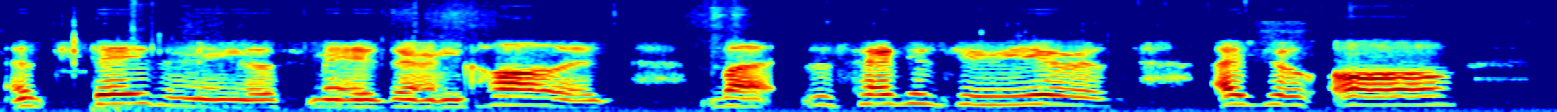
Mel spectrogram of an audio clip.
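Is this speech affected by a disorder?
Yes: ALS; terminal, symptoms from early 2023, diagnosed after at least six months, walking distance steadily declining; vibrating neurons in head, no longer writing poems or revising; great difficulty speaking, speech garbled, still talking and swallowing food.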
